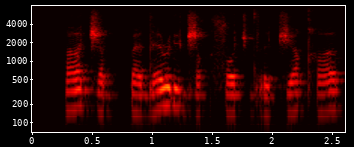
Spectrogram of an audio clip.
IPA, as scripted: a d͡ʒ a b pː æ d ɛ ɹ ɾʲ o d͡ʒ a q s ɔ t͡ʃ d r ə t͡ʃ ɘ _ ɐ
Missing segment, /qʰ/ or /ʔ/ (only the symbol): qʰ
